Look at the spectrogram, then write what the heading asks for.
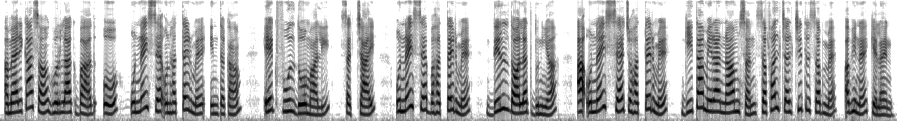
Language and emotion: Maithili, neutral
